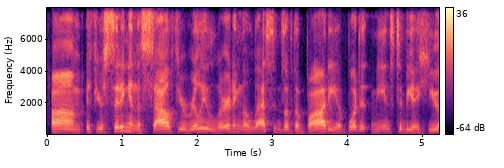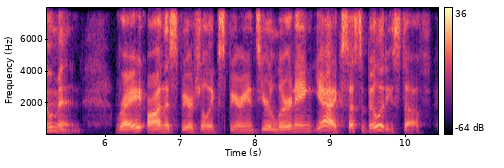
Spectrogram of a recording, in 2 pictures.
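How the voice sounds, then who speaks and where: A woman's voice: low voice, normal speed, a little mellow. A woman teaching voice acting in a casual spoken lesson, explaining her ideas step by step and often asking "right?". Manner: explanatory and thoughtful, with frequent "um" and "right?".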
